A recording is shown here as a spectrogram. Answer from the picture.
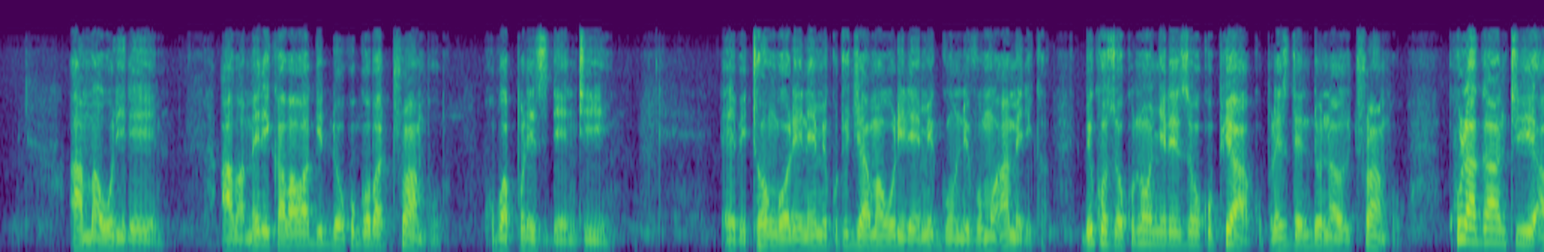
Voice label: luganda male

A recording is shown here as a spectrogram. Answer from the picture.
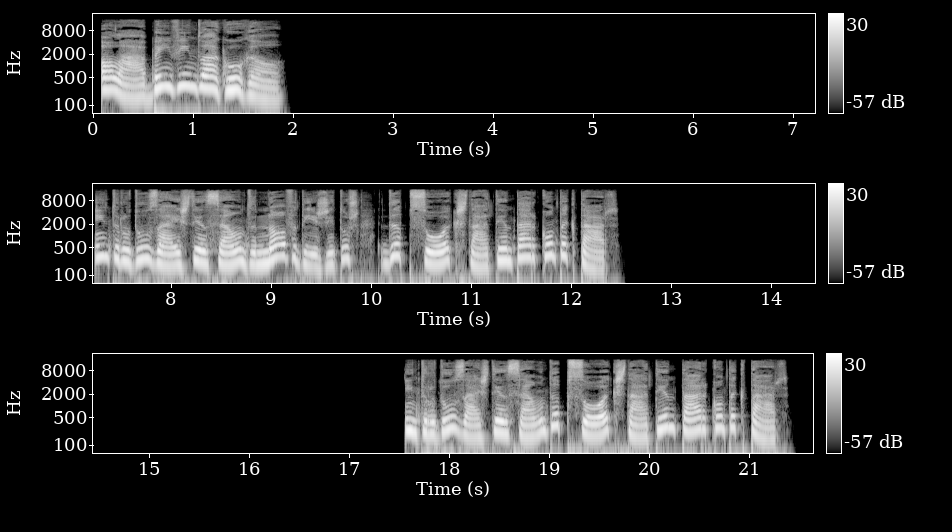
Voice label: portuguese europe female

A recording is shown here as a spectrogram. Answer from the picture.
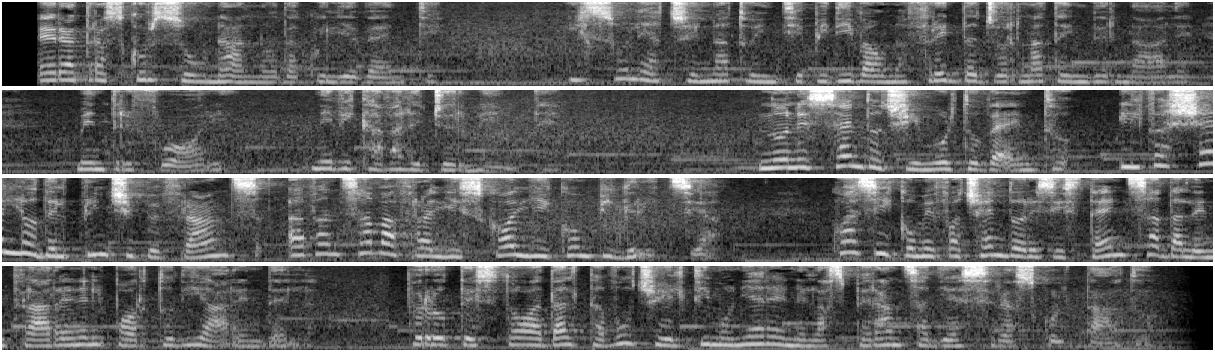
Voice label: italian switzerland female

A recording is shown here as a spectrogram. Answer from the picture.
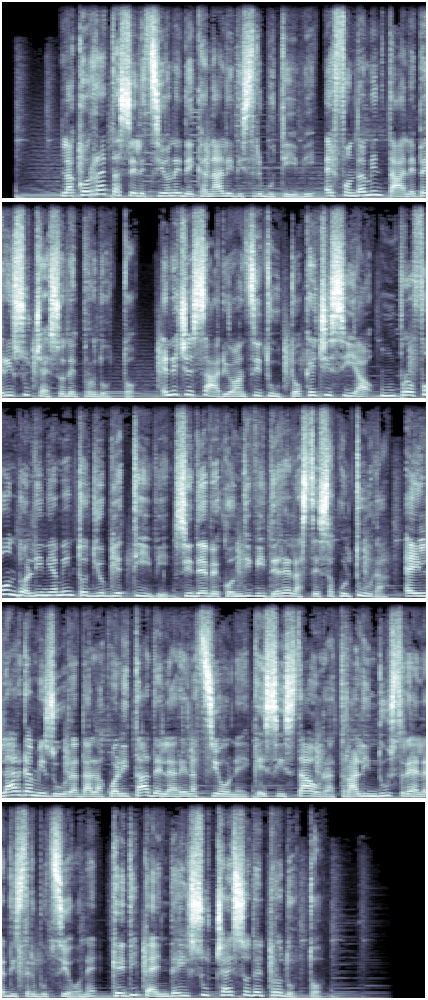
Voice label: italian switzerland female

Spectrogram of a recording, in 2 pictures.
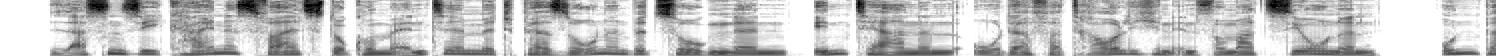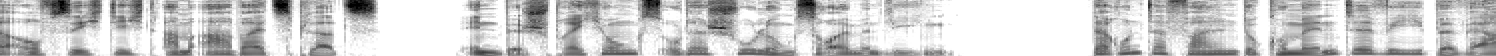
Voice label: german Germany male

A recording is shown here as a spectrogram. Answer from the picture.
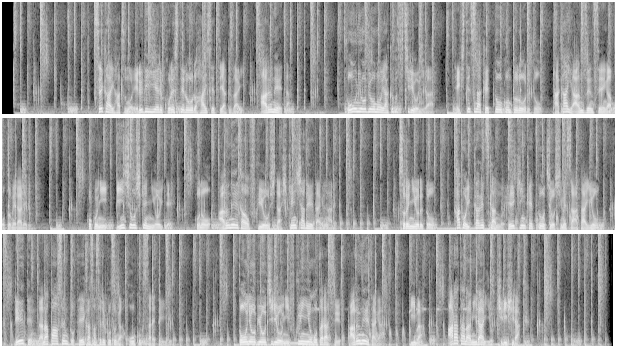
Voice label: japanese male

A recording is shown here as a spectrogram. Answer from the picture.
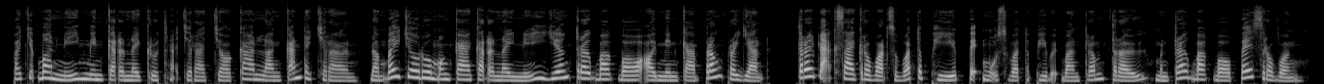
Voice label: khmer female

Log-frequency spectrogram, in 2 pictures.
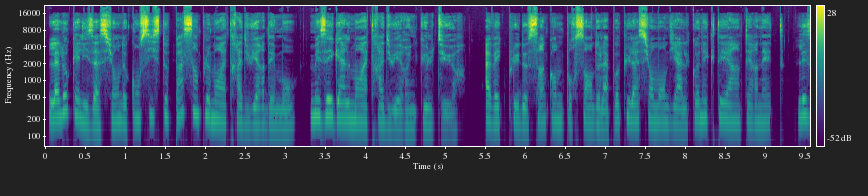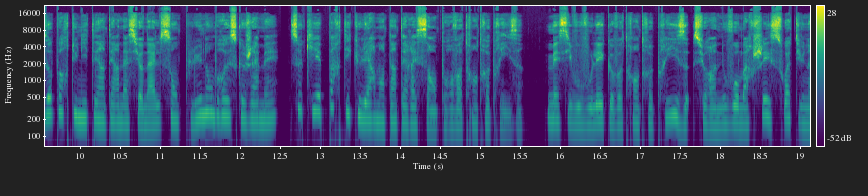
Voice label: french belgian female

